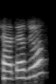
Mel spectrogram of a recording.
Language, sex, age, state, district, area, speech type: Sindhi, female, 30-45, Maharashtra, Mumbai Suburban, urban, conversation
